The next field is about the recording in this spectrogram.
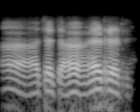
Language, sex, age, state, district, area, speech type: Kannada, male, 18-30, Karnataka, Gulbarga, rural, conversation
